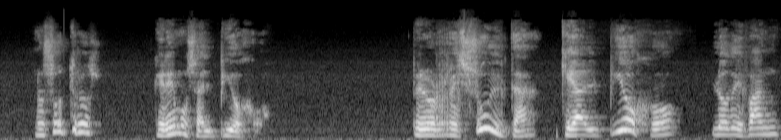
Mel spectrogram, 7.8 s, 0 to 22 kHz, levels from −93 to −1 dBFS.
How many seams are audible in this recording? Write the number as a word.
one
